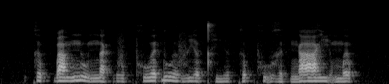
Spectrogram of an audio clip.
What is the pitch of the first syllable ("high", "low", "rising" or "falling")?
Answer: low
